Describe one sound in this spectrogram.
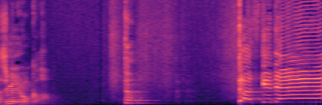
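A young man whimpers and cries out in fear.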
